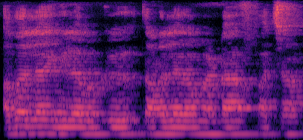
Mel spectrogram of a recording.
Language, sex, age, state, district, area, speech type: Malayalam, male, 60+, Kerala, Palakkad, rural, spontaneous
